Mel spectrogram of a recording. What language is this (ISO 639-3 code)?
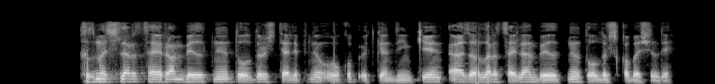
uig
